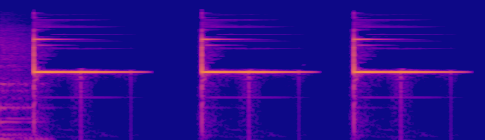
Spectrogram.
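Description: Three identical bright, high ding sound effects, each struck sharply and fading within about half a second, coming roughly every three-quarters of a second with the last near the end.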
